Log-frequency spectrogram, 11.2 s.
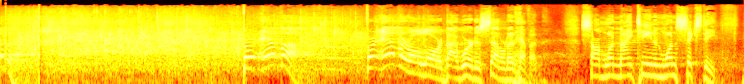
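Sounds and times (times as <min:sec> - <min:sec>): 
audience clapping hands: 0:00.0 - 0:06.7
speech: 0:06.1 - 0:11.1.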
